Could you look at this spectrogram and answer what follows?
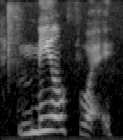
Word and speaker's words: mille-feuille: Listen intently as he tells you it's pronounced mille-feuille.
